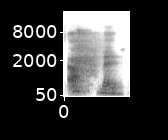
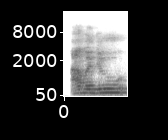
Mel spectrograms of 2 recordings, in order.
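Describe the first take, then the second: First: The name is said with the h sound. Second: The name is said without the h sound. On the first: The speaker calls it right. "It's Ahmed" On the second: The speaker calls it wrong. "they're omitting the ha"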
